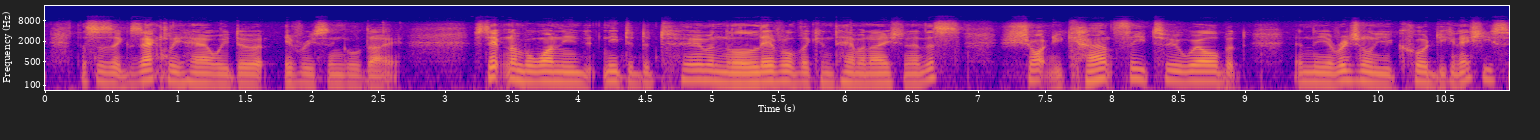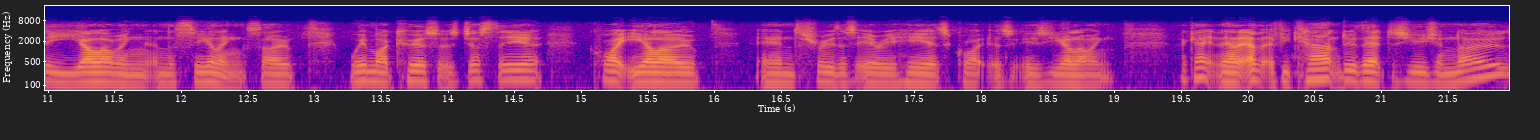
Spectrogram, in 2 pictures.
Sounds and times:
Speech: 0.2 - 21.9.

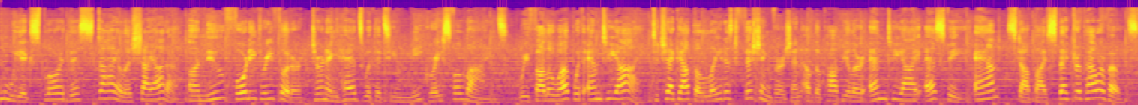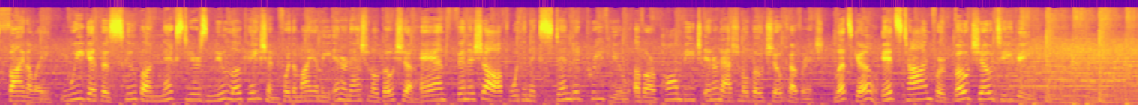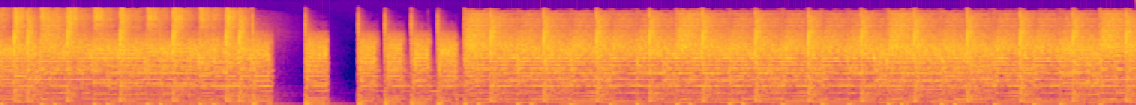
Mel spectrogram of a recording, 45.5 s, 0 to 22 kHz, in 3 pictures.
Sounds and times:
Speech: 0.0 - 29.1
Music: 0.0 - 45.4.

